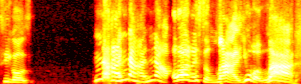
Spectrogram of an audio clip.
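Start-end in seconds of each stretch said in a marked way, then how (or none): 1.4-4.4 frantic mock denial; high accusing shout. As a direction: yell it high, refusing to believe. Quoting friend accusing.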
